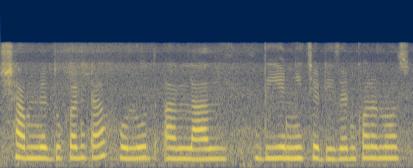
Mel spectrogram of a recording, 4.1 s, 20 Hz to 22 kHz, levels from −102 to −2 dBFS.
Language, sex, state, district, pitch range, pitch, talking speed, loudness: Bengali, female, Tripura, West Tripura, 250-265 Hz, 260 Hz, 145 wpm, -16 LUFS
